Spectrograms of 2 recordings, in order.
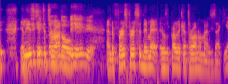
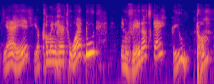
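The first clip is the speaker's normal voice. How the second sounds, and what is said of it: Toronto man accent. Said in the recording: “your Toronto man, the Toronto man accent is legit still”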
